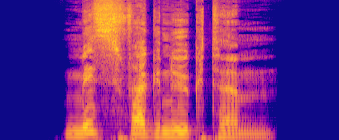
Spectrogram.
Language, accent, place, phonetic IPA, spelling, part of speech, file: German, Germany, Berlin, [ˈmɪsfɛɐ̯ˌɡnyːktəm], missvergnügtem, adjective, De-missvergnügtem.ogg
- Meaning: strong dative masculine/neuter singular of missvergnügt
